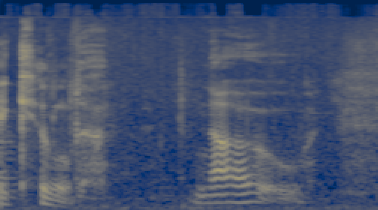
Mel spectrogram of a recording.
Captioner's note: shakily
